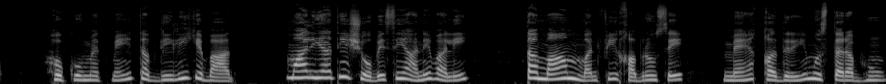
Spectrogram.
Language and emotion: Urdu, fearful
